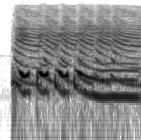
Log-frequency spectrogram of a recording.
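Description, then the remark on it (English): A single loud boat horn blast sounds alone, a brassy, harmonic-rich tone that wavers briefly at the start, then holds steady for over a second. “It would be the boat horn.”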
